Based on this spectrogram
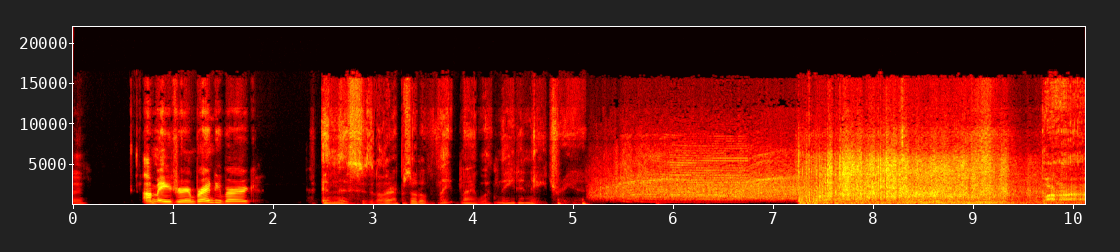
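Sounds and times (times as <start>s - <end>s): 
speech: 0.0s - 5.9s, 9.7s - 10.1s
bomb explosion boom: 7.2s - 10.1s.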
